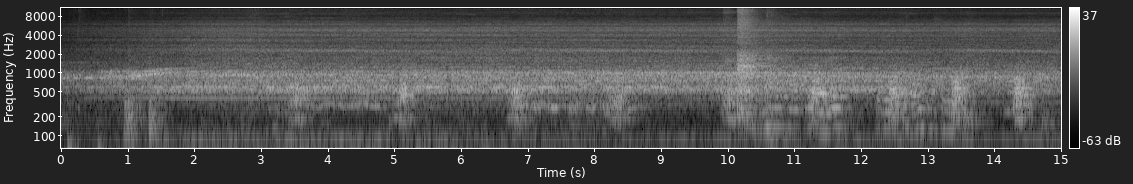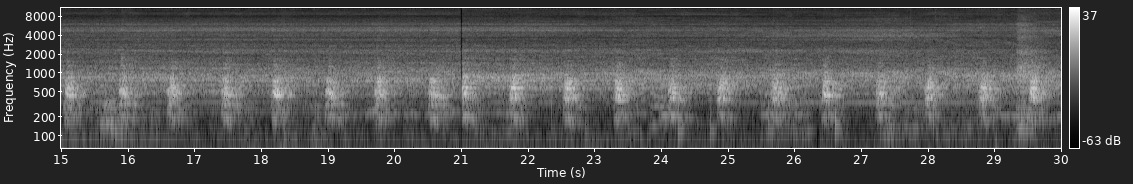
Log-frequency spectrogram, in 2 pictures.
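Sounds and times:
model steam locomotive hissing: 0.0 - 30.0.

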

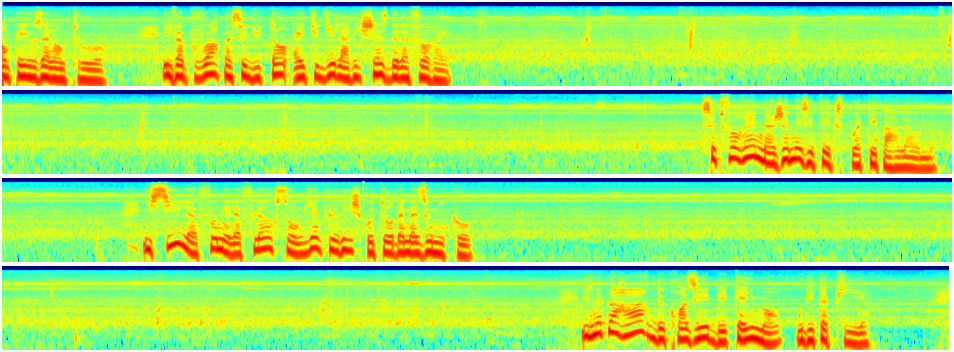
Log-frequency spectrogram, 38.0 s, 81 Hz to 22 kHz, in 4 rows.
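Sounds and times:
high-pitched insect drone: 0.0 - 37.9
soft background hiss: 0.0 - 37.9
faint ticks: 5.7 - 7.1, 9.2 - 9.7, 13.6 - 14.0, 28.7 - 32.7.

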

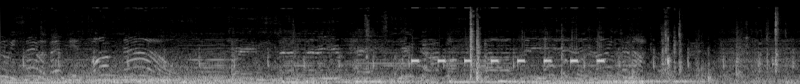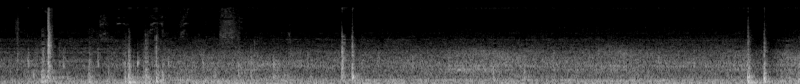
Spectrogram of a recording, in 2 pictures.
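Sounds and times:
lorry engine idling: 0.0 - 12.4
sharp clicks and knocks: 6.4 - 9.8.

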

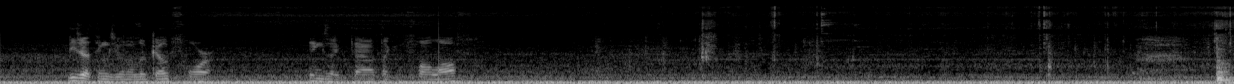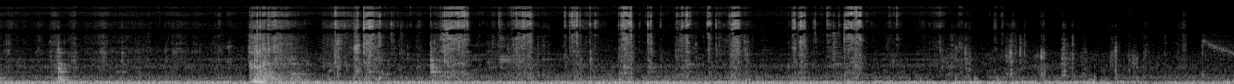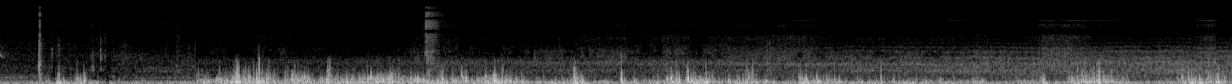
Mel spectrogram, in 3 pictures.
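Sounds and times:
diesel engine idling: 0.0 - 37.0
bark scraping off steel deck: 14.7 - 21.1.

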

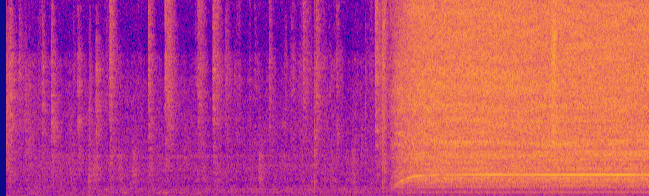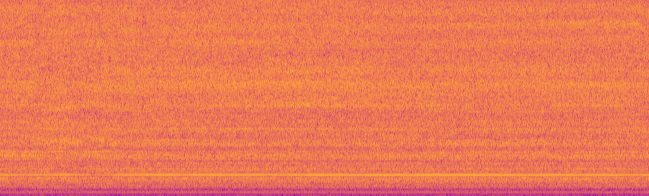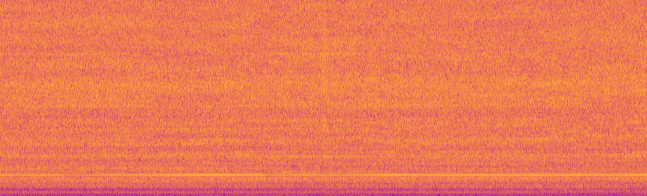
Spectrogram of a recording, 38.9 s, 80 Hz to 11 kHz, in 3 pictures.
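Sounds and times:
electric blower motor whine: 7.6 - 38.9
loud whir of air: 7.7 - 19.2.

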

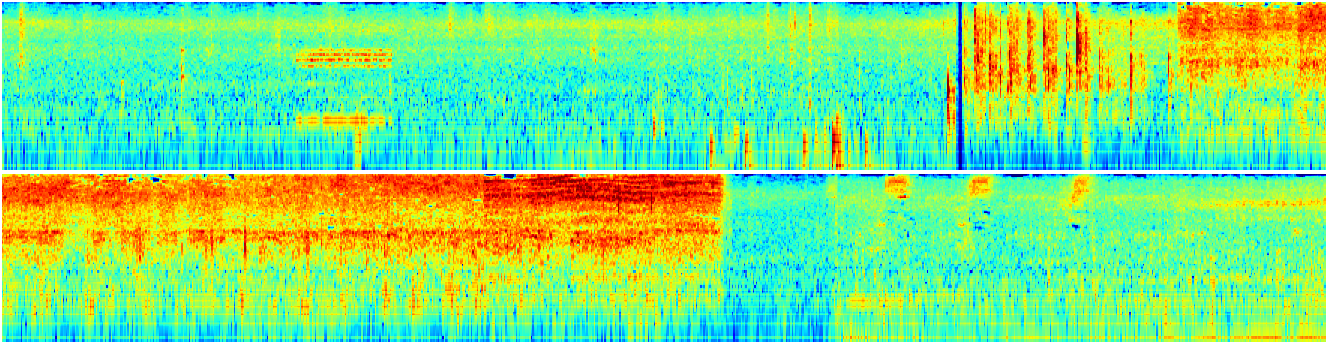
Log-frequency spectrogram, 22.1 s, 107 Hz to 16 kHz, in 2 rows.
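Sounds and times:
spray can rattling: 8.0 - 17.1
aerosol spray hissing: 9.8 - 17.1.

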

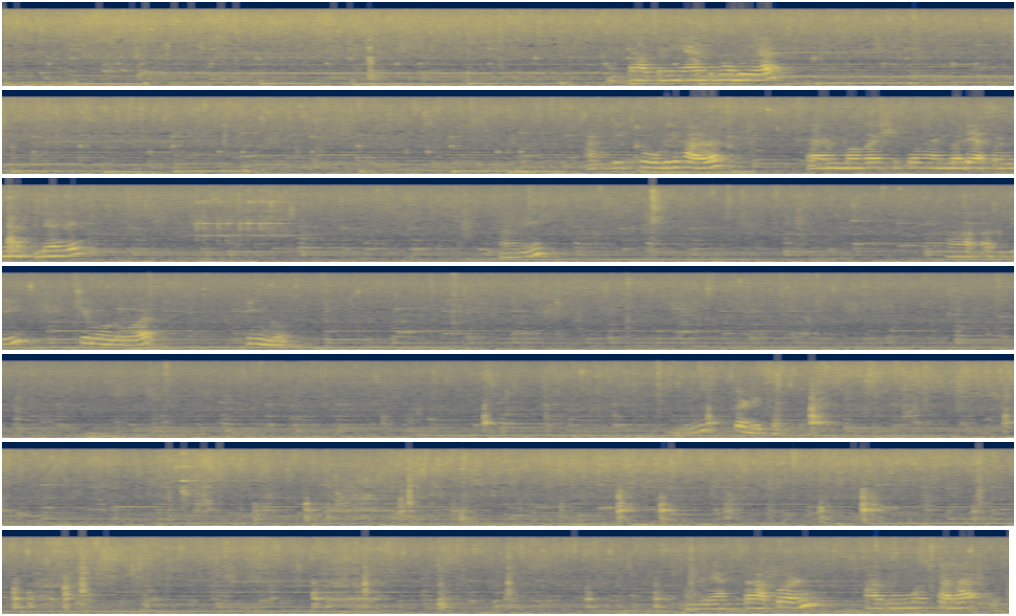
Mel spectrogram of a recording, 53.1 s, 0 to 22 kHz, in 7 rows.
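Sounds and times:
vegetables sizzling in oil: 0.0 - 53.0
wooden spatula scraping pan: 35.3 - 53.0.

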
